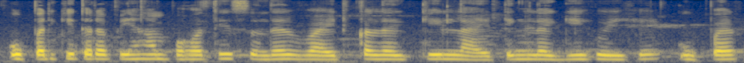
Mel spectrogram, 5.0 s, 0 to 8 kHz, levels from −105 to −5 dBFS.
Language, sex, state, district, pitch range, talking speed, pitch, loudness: Hindi, female, Chandigarh, Chandigarh, 195-210 Hz, 195 wpm, 200 Hz, -18 LUFS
